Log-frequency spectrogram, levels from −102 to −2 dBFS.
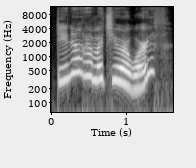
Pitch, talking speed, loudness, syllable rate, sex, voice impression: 325 Hz, 295 wpm, -15 LUFS, 8.3 syllables/s, female, very feminine, slightly young, very thin, tensed, slightly relaxed, weak, bright, soft, very clear, very fluent, slightly raspy, very cute, intellectual, very refreshing, sincere, slightly calm, very friendly, very reassuring, very elegant, slightly wild, sweet, lively, kind, slightly sharp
